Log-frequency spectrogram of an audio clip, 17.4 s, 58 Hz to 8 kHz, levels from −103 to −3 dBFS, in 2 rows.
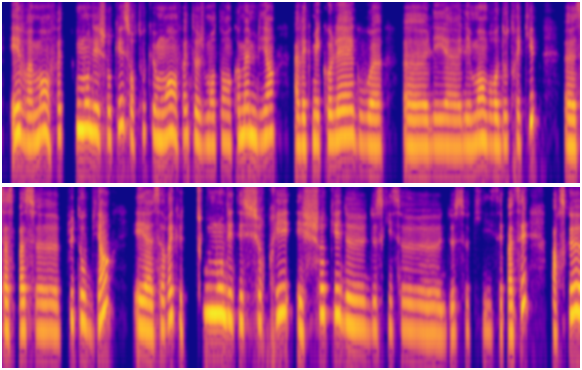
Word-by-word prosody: Et 225 +2 +7
vraiment, 195 +2 +1
en 215 - +1
fait, 220 +4 -6
tout 255 - +2
le - - +10
monde 255 -1 +8
est 230 - +5
choqué, 215 +5 -4
surtout 230 -2 -7
que 220 -2 -4
moi, 200 +3 +2
en 215 -3 +1
fait, 215 +1 -9
heu, 195 - +1
je 170 - -11
m'entends 180 +1 -7
quand 205 +3 -4
même 220 -1 +4
bien 215 +4 -2 0.3
avec 170 0 -1
mes 180 -1 -1
collègues 200 +1 +1
ou, 175 -1 -2
heu 165 0 0 0.4
heu, 165 0 0
les, 170 +1 -5
heu, 160 -1 -4
les 170 0 -4
membres 180 -1 0
d'autres 180 +2 -8
équipes. 310 - -1 0.4
Heu, 165 -1 +3
ça 175 +1 0
se - - -14
passe, 175 0 -2
heu, 165 -1 -4
plutôt 220 -1 -1
bien 210 - +3 0.4
et 185 -2 +3
heu, 165 -2 +3
c'est 180 +3 -7
vrai 230 +6 +1
que 200 - -4 0.2
tout 265 -1 -1
le 260 - +9
monde 255 -2 +9
était 215 -2 0
surpris 235 +6 -1
et 175 - 0
choqué 255 +7 0
de 185 -4 0
de 175 +1 -9
ce - - -12
qui 180 -2 -13
se 160 -3 -7
de 155 +2 -10
ce 160 +2 -15
qui 165 - -18
s'est 165 +2 -11
passé 295 - +1 0.3
parce - - -2
que, 250 - 0
190 Hz, 220 wpm, -22 LUFS, 170-225 Hz, 0.4 s, le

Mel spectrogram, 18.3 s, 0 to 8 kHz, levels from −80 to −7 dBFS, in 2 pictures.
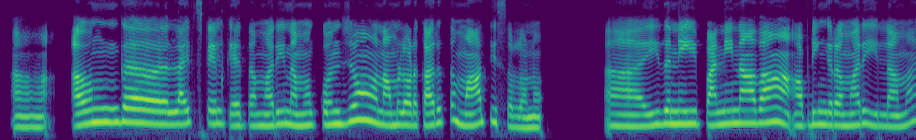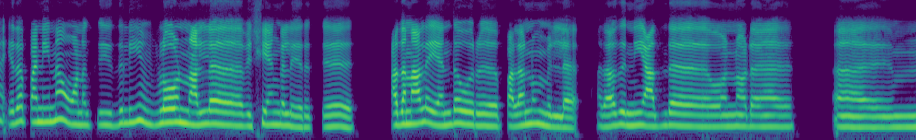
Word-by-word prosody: ஆ. - - -1 0.6
அவுங்க 270 +3 +2 0.5
life 245 +3 -2
style 245 -1 -2
க்கு 215 - -7
ஏத்தமாரி 215 +1 -3
நம்ம 215 0 0
கொஞ்சம் 245 +7 +2 0.2
நம்மளோட 225 0 +1
கருத்த 260 +7 0
மாத்தி 255 +5 +1
சொல்லணும். 185 -2 -3 0.8
ஆ - - +1 0.3
"இத 245 +1 0
நீ 240 - +3 0.2
பண்ணினாதான்!" 250 +4 +3 0.2
அப்படிங்கிற 225 +1 -1
மாரி 230 +2 -1
இல்லாம, 205 +4 -3
"இத 275 - 0
பண்ணினா 275 +3 +1
உனக்கு 225 -1 -5
இதுலேயும் 260 +4 -2
இவ்ளோ 260 +3 +2 0.2
நல்ல 230 +2 +3 0.4
விஷயங்கள் 230 0 -1
இருக்கு. 190 +2 -5 0.6
அதனால 245 +2 +4 0.2
எந்த 225 +3 -1
ஒரு 215 -2 0 0.2
பலனும் 225 +3 0
இல்ல. 185 -1 0 0.3
அதாவது, 205 +3 0
நீ 225 - 0
அந்த 215 +2 -3 0.5
உன்னோட 205 0 -2 0.9
அம் 185 0 -1
230 Hz, 120 wpm, -22 LUFS, 210-250 Hz, 0.9 s, அதனால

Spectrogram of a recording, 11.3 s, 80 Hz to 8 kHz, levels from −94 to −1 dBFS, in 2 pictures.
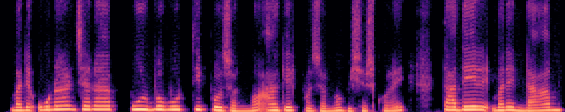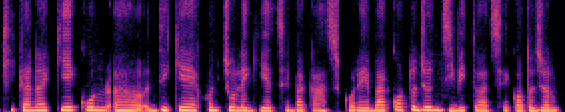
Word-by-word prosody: মানে 220 +1 +3 0.2
উনার 270 +3 +3
যারা 270 0 +3 0.3
পূর্ববর্তী 265 0 +5
প্রজন্ম, 190 -6 +2 0.2
আগের 220 0 +2
প্রজন্ম 180 -1 -3 0.2
বিশেষ 180 +2 -6
করে 190 +2 -3 0.5
তাদের 250 +1 +5 0.2
মানে 235 +2 +4 0.2
নাম 215 +3 0 0.2
ঠিকানা 215 -2 -2 0.2
কে, 230 -1 +2 0.2
কোন 235 -1 +3 0.2
অ্যা 200 - +2 0.4
দিকে 225 0 +2
এখন 215 +2 -2
চলে 205 -2 +3
গিয়েছে 195 0 -3
বা 200 - 0
কাজ 190 -1 -6 0.2
করে 200 - -2
বা 195 - +2
কতজন 235 0 0
জীবিত 200 +2 -4
আছে, 190 +2 -12
কতজন 195 +1 -1
220 Hz, 150 wpm, -18 LUFS, 195-240 Hz, 0.5 s, পূর্ববর্তী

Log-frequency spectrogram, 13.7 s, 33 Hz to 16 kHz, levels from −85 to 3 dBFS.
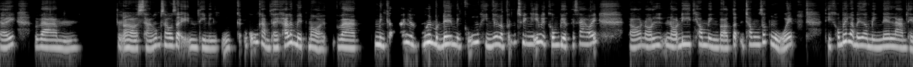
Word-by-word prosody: Đấy, 225 +6 0 0.3
và, 205 -2 +1
ừm, 195 0 -5 0.7
ờ, 195 -2 +2
sáng 190 0 -1
hôm 240 +2 -3
sau 250 -2 +1
dậy, 240 -2 +1
ừm, 210 - -2
thì 205 -1 -3
mình, 185 0 -4
ừm, 190 - -5 0.2
cũng - - -11
cũng - - 0
cảm 245 -7 -1
thấy 200 0 -1
khá 245 +4 +4
là 315 - +5
mệt 230 -6 0
mỏi 185 -4 -2 0.2
và 200 -2 +2 0.3
mình 265 -3 +4
cảm - - -4
giác 325 -1 +2
là 280 - +2
nguyên 315 +4 +7
một 260 - +5
đêm 270 +4 +5
mình 240 -3 -1
cũng 335 -3 0
hình 235 -4 -2
như 265 +4 +2
là 240 - +3
vẫn - - -8
suy 325 -1 0
nghĩ 280 +3 +1
về 330 -3 +3
công 255 -1 +2
việc 235 -3 +3
hay 250 - -8
sao 270 0 -3
ấy, 295 - +2 0.5
đó, 210 +2 -3
nó 225 -3 -1
l 235 - +1
nó 225 -4 0
đi 275 +2 +1
theo 270 - +1
mình 225 -5 0
vào 195 -1 0
tận - - +1
trong 265 -1 -1
giấc 325 +1 -2
ngủ 225 -7 +2
ấy, 250 +6 +2 0.5
thì 220 - -7
không 260 +4 0
biết 350 +1 +5
là 340 - +6
bây 250 -1 +3
giờ 240 -2 +2
mình 205 -2 -1
nên 230 +1 +2
làm 210 -3 0
thế 185 -2 -5
235 Hz, 285 wpm, -23 LUFS, 205-270 Hz, 0.7 s, nguyên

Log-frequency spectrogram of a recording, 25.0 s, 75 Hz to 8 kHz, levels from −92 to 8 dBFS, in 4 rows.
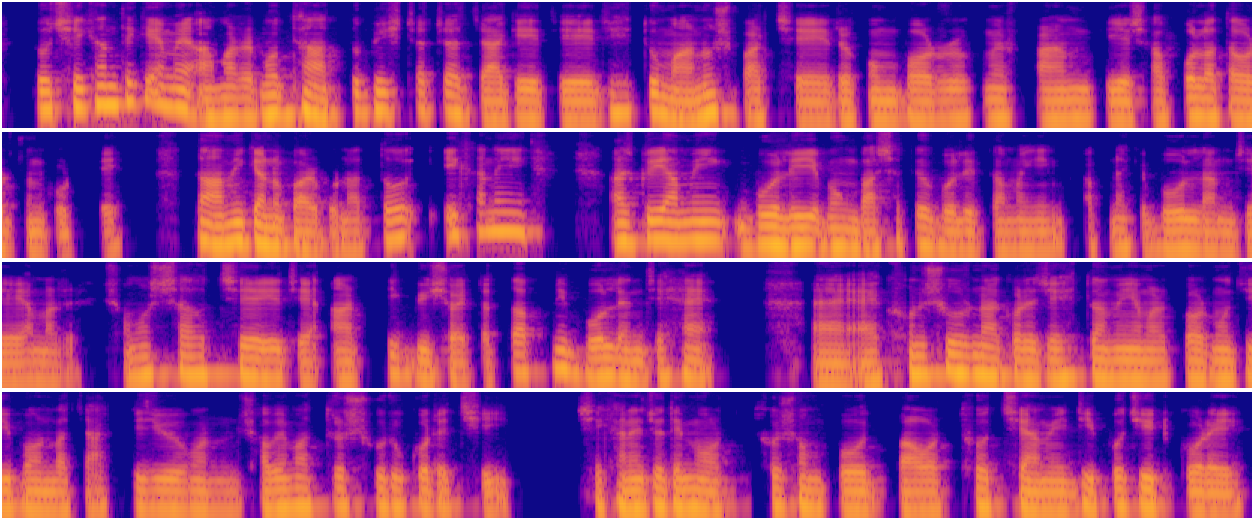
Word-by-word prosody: তো 150 - +1
সেখান 165 +3 +4
থেকে 200 - 0
আমি 160 - +4
আমার 115 +1 +2
মধ্যে 125 0 +3
আত্মবিশ্বাসটা 135 +3 -2
জাগে 105 +1 0
যে 105 - +2
যেহেতু 130 +2 -2
মানুষ 110 +7 +4
পারছে 105 -2 -5
এরকম 100 +1 -2
বড় 105 -1 +1
রকমের 105 0 -2
ফার্ম 105 0 0
দিয়ে 105 0 +1
সফলতা 110 +2 0
অর্জন 100 -1 -3
করতে। 95 +1 -9 0.4
তো - - -4
আমি 135 +3 +6
কেন 125 -4 +6
পারব 100 -1 0
না? - - -4
তো 150 - +1 0.3
এখানেই 200 +3 +1 0.5
আরকি 140 +2 +3
আমি 145 +1 +4 0.3
বলি 120 -1 +7
এবং 115 - +2
বাসাতেও 110 +3 -2
বলি 100 0 0
তো - - -32
আমি 100 - -2 0.3
আপনাকে 110 -3 -6
বললাম 105 -1 +2
যে 95 - -2
আমার 95 -1 -4 0.3
সমস্যা 125 +3 -2
হচ্ছে 125 0 -2
এই 105 - 0
যে 100 - -2 0.2
আর্থিক 100 +5 -5
বিষয়টা। 95 -2 -4
তো - - -56
আপনি 135 +3 -4 0.2
বললেন 115 -2 +3
যে 110 - -3
হ্যাঁ, 110 -1 0 0.5
অ্যা 95 - 0 0.2
এখন 105 - -2
শুরু 130 -2 +4
না - - +5
করে 105 -1 +2
যেহেতু 110 +1 0
আমি 105 - +2
আমার 105 0 0
কর্মজীবন 105 0 +1
বা 100 - -1
চাকরি 110 +1 -6
জীবন 105 -1 0 0.2
সবেমাত্র 110 +2 +1 0.2
শুরু 115 -2 0
করেছি। 110 -1 -3 0.5
সেখানে 105 - +1
যদি 115 -1 +3
আমি 110 - +4
অর্থ 110 +3 -13 0.2
সম্পদ 105 -2 +1 0.2
বা 100 - +1
অর্থ 100 0 -8
হচ্ছে 115 +1 -2
আমি 100 0 +2
ডিপোজিট 110 0 +1
করে 95 -2 +2
110 Hz, 180 wpm, -20 LUFS, 100-120 Hz, 0.5 s, বলি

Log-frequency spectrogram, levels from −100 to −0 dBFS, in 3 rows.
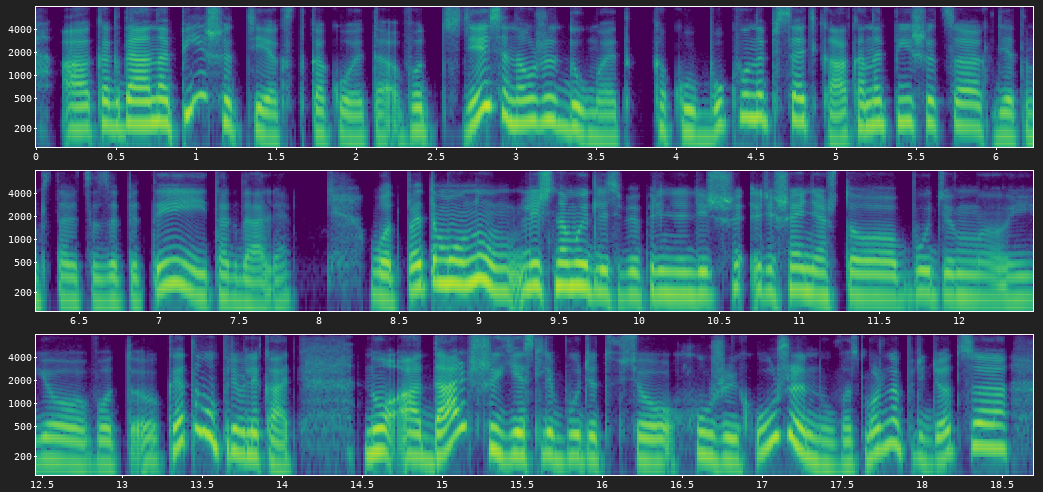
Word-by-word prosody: А 195 +1 -1
когда 225 +2 +4
она 235 +1 +6
пишет 260 - 0
текст 160 -5 -4
какой-то, 155 -2 -6
вот 185 -1 -2
здесь 380 - +3
она 235 -3 +3
уже 250 +1 +2
думает, 160 -8 -2
какую 180 -2 -3
букву 215 - -2
написать, 255 -3 0
как 155 +6 -4
она 215 +3 +2
пишется, 225 -3 -2
где 160 +1 -3
там 155 0 -10
ставятся 155 0 -7
запятые 175 - -2
и 170 - -5
так 160 -1 -6
далее. 145 +2 -7 0.5
Вот 170 -4 +1
поэтому, 260 +4 +5
ну, 255 -8 +4
лично 240 +1 +4
мы 240 0 +8
для 200 -2 0
себя 185 0 -5
приняли 185 0 -1
реш 185 +3 -3
решение, 200 -2 -1
что 175 -1 -1
будем 175 -2 -4
её 165 0 -2
вот, 155 0 -6
э, 170 - -5
к 240 - +1
этому 370 +5 +4
привлекать. 210 -5 0 0.4
Ну, 230 +1 +5
а 200 -1 +2
дальше, 215 - +4
если 205 0 +2
будет 185 -1 -3
всё 170 -2 -1
хуже 195 -4 -2
и - - -3
хуже, 280 - +2
ну, 165 -6 -2
возможно, 195 - -2
придётся, 230 +7 0
195 Hz, 175 wpm, -24 LUFS, 170-230 Hz, 0.5 s, мы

